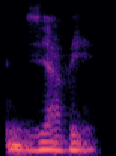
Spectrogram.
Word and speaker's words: Yahvé: Pero podemos decir que se pronuncia Yahvé.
